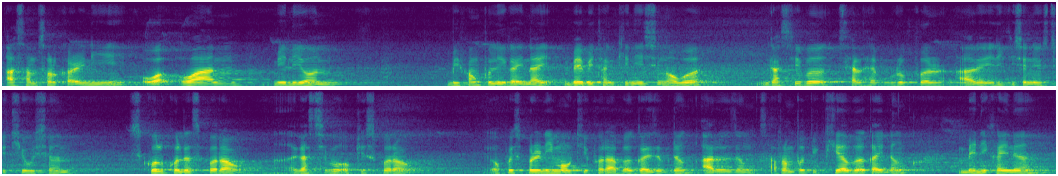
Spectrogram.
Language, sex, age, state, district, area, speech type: Bodo, male, 18-30, Assam, Chirang, rural, spontaneous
